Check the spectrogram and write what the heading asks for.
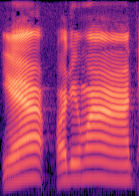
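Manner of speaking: high, loud answer from afar; Luigi answering. Retold or imitated. Luigi answers Mario's call from the other room, high and loud. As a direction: answer back a bit put out. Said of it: "So I'd have to go".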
